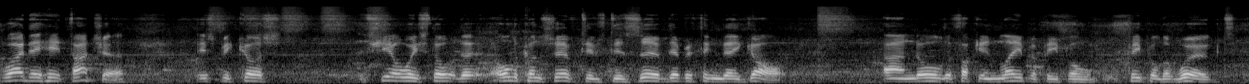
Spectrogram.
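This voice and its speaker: A man's voice: on the high side, unhurried, darkish tone, rough recording. A man from England with a Sheffield accent, ranting bluntly and swearing in casual chat. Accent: Sheffield English.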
